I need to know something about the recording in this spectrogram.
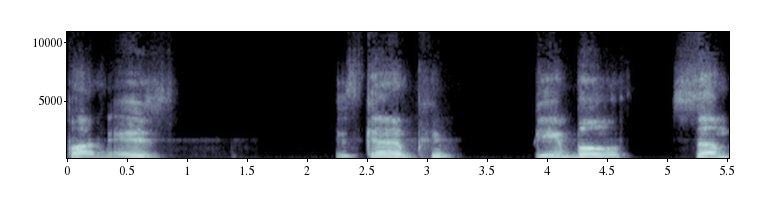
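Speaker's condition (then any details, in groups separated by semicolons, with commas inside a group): Cerebral palsy; uses wheelchair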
